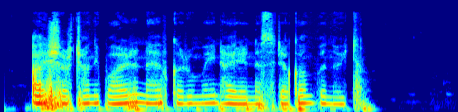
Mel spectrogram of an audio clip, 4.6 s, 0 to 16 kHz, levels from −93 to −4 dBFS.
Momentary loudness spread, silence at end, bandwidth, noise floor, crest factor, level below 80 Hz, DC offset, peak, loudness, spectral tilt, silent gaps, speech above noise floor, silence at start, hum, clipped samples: 14 LU; 0.85 s; 11.5 kHz; -84 dBFS; 24 dB; -40 dBFS; under 0.1%; -4 dBFS; -27 LUFS; -7.5 dB/octave; none; 58 dB; 0.3 s; none; under 0.1%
